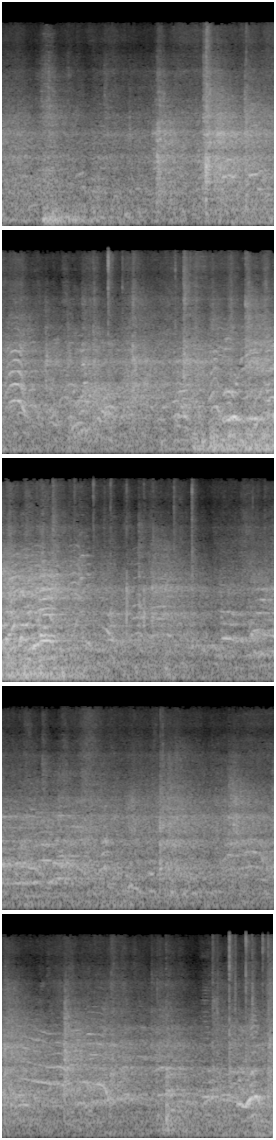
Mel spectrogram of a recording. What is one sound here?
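Spectators cheer and shout in an echoing rink.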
